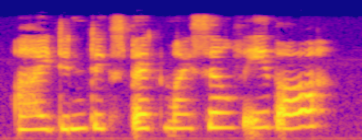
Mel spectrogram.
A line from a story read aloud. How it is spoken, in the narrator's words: Remus said under his breath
